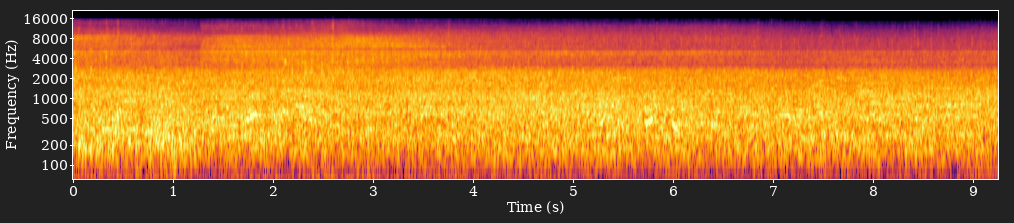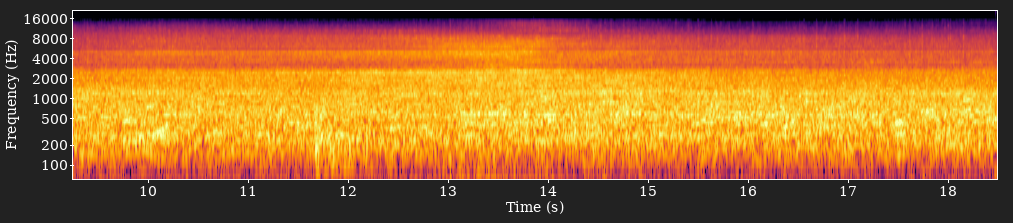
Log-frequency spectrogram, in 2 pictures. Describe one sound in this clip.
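Model trains rumble and click along their tracks.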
